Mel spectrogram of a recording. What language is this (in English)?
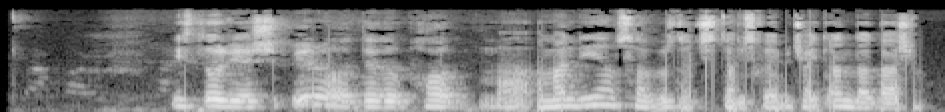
Georgian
